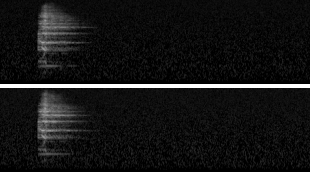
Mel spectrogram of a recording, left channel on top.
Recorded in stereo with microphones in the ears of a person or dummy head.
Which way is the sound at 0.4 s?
Centre (ahead or behind).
